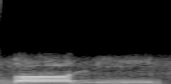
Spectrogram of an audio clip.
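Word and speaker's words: الضالين: দ্বিতীয় পয়েন্ট হচ্ছে দোয়াল্লিন এবং দোয়াল্লিন এই দুটি শব্দ কাছাকাছি, কিন্তু এর সঠিক উচ্চারণ হচ্ছে দলিন।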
